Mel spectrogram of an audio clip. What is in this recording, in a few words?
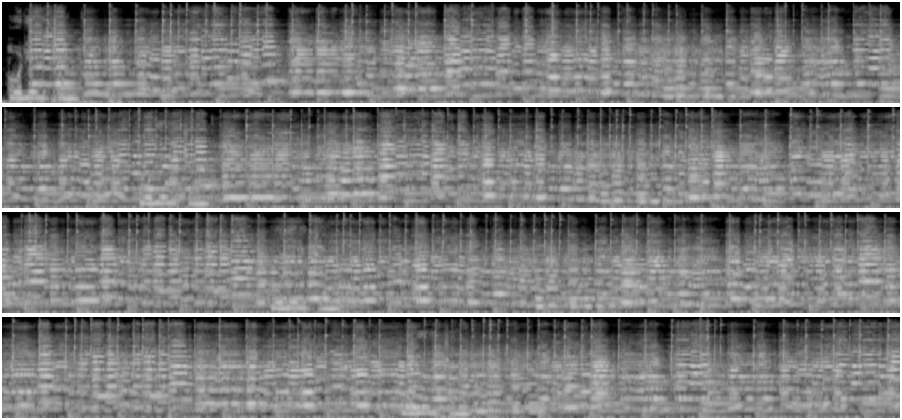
sailors hornpipe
